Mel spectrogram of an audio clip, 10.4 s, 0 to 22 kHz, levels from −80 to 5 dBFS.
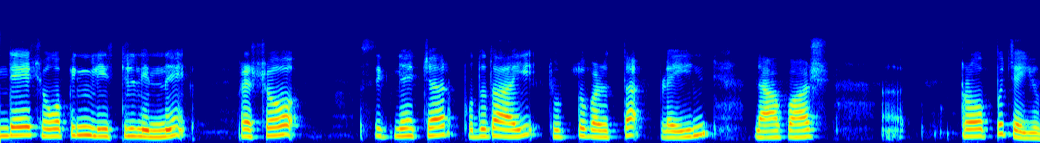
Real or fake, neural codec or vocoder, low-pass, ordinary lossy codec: fake; codec, 24 kHz, 3.1 kbps, DualCodec; 7.2 kHz; Opus, 24 kbps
